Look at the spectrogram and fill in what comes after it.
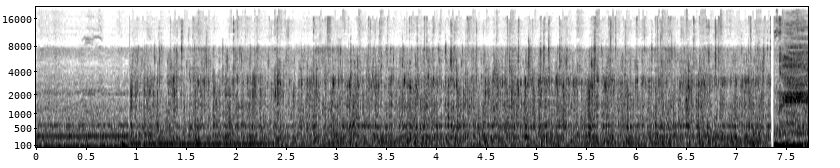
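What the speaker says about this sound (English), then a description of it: "Supposed to sit and watch and see when it comes to a decent boil, which I already see it bubbling in a couple spots" Polynesian-style Spam stir fry sauce comes to a boil in a cast iron pan, a steady low bubbling and sizzling that runs on without pause at close range.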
